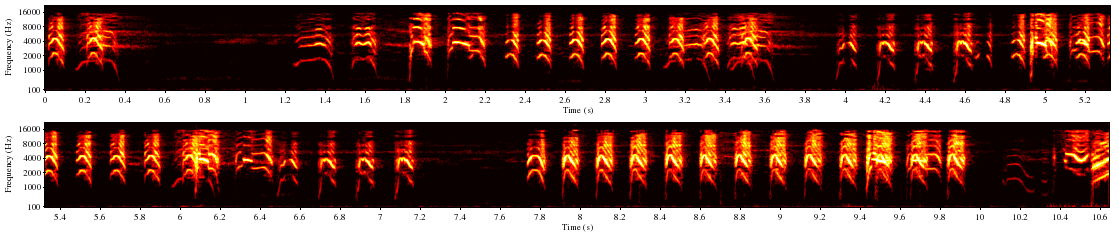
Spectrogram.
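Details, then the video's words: A green parrot chirps in long rapid trains of short, harsh, high notes, several bursts broken by short gaps, the pace fast and uneven. "Green Parrot Chirping Sounds"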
